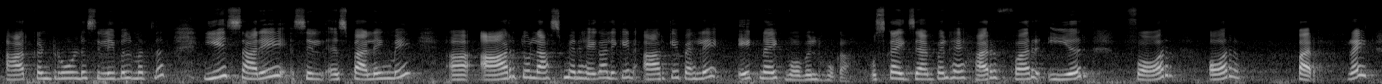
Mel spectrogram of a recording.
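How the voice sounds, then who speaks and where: A woman's voice: sits high, expressive, measured pace, a little mellow, a little hiss or hum. A woman teacher, explaining a bilingual lesson step by step and often checking with "right?". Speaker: English teacher.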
